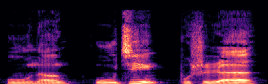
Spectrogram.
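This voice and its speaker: Man voicing a stern monk master, low curt scolding, slow and heavy, dry. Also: sing-song, a bit bright, no echo. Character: stern, weary male Buddhist monk master.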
